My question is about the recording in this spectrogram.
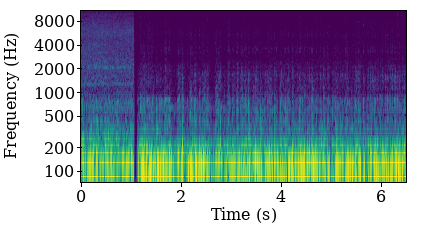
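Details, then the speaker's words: Car back on the road after 27 years, restarted after clearing a flooded engine: steady, deep, even burble idling smoothly with no misses or knocks; fuel pressure regulator dead and overpowering the carburetor floats, idle hunting earlier. "Oh, she sounds mean. All right, now that I'm over my rookie mistake of flooding the engine, she's running great now."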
